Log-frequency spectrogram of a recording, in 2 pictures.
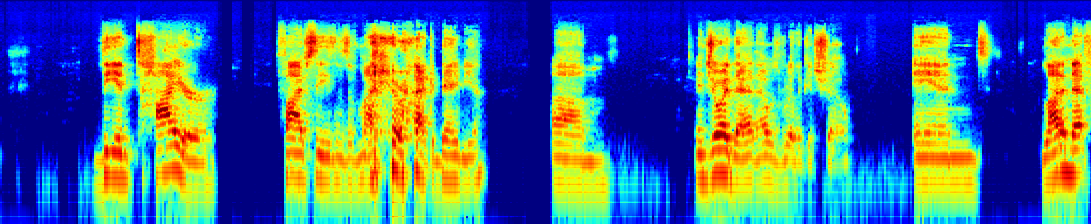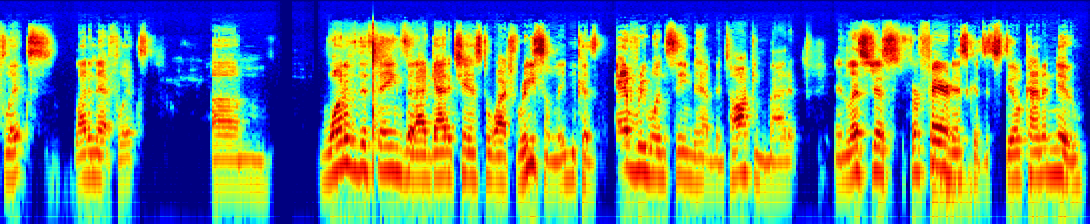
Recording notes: on a Zoom call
